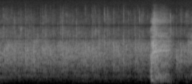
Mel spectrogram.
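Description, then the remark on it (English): A church audience claps in a steady, dense patter of many hands, sustained throughout, with a brief louder burst near the end before settling back into the same even applause. “And the people here are clapping.”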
